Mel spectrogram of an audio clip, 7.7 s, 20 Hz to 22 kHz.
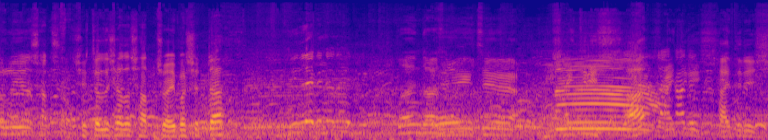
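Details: Market-day scene on 24 February with Sahiwal bull calves being purchased by a Noakhali farmer; scattered moos build to a long, strong bellow near the end amid chattering people.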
